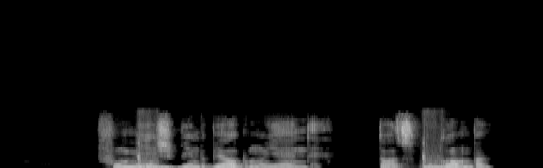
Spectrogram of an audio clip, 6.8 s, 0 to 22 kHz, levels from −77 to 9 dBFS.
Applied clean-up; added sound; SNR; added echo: classical method Wiener filter.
